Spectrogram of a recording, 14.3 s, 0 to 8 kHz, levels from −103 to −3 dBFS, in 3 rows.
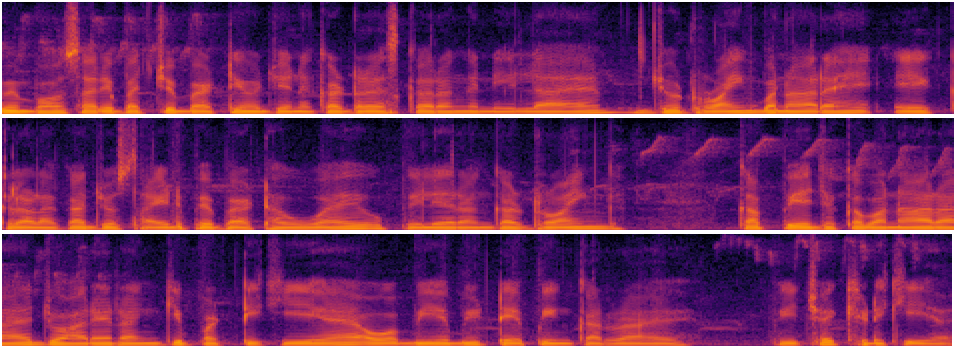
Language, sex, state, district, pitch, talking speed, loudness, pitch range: Hindi, male, Andhra Pradesh, Anantapur, 115 Hz, 225 wpm, -30 LUFS, 110-120 Hz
